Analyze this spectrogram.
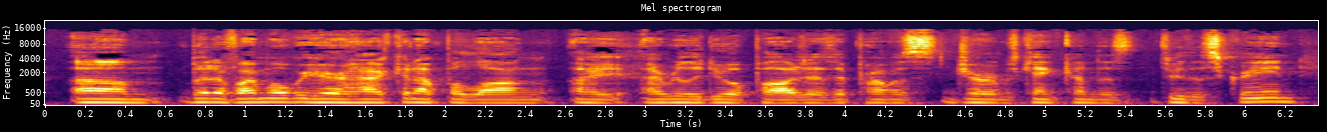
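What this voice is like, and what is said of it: Hoarse, raspy voice from a cold. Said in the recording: “I apologize for my voice. ... I just got a little bit of a cold ... so I sound uh, like a smoker.”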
